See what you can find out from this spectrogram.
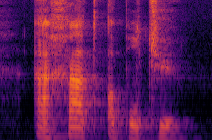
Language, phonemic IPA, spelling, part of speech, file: Dutch, /ˈaxtɑpəlce/, aagtappeltje, noun, Nl-aagtappeltje.ogg
- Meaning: diminutive of aagtappel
